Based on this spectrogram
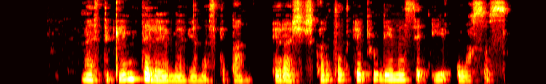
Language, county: Lithuanian, Šiauliai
